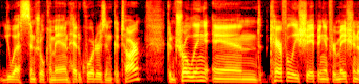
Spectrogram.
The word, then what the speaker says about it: Qatar: Also I I mispronounced cutter. I was hoping no one would notice but my conscience caught up with me. So, the two people in Qatar who are uh listening to this, I'm sorry I pronounced your country's name wrong.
